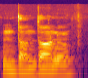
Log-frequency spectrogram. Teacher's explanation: D, there's like an N before it that's not right, it's nd.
